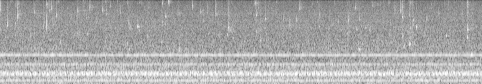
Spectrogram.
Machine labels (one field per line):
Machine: pump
